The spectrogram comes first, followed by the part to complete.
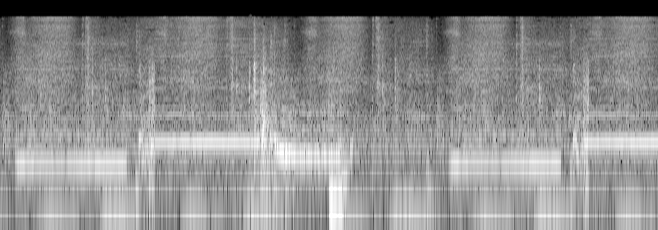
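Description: Sound-designed robotic machinery: motor whines that hold a pitch and then glide down, with clicks where they change, over a low pulsing beat. The cycle repeats about every four seconds.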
